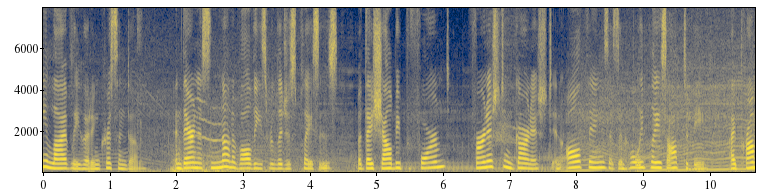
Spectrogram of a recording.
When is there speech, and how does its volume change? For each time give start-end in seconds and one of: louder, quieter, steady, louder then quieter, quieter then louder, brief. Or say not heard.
0.0-10.6 steady.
